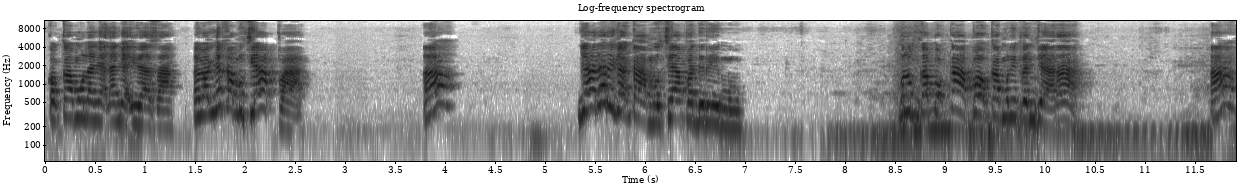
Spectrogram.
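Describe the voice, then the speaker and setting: High, bright scolding woman vlogger. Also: very animated, a little slow, pauses often, slight background noise. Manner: scolding, mocking, repeats taunting questions. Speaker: channel host. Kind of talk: angry commentary vlog.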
